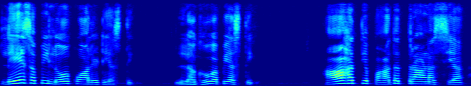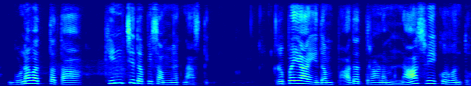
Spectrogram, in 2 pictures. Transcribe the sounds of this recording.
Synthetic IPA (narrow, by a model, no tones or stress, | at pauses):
leːsɐpiloːkʋaːliʈiɐst̪ḭ | lɐɡʱuɐpiɐst̪i | aːɦɐt̪jɐpaːd̪ɐt̪ɾaːɳɐsjɐ | ɡuɳɐʋɐt̪ːɐt̪aː | kiɲt͡ʃid̪ɐpisɐmjɐknaːst̪i̥ | kɾɪpɐjaːjid̪ɐmpaːd̪ɐt̪ɾaːɳɐmnaːsʋiːkuɾʋɐnt̪u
